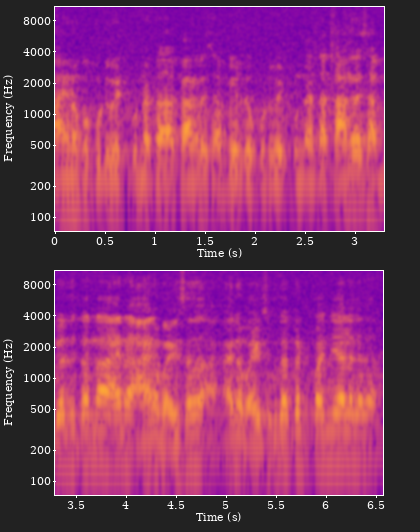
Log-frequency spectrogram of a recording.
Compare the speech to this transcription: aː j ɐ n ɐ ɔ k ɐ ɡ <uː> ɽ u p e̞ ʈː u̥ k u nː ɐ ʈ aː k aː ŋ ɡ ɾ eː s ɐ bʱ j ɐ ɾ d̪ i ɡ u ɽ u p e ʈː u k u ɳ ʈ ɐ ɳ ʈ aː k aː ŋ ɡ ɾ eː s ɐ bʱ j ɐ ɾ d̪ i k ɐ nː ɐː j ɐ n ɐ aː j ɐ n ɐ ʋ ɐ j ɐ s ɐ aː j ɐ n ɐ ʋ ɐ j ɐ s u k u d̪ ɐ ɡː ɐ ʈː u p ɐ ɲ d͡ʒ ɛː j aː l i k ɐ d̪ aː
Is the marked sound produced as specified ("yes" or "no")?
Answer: no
